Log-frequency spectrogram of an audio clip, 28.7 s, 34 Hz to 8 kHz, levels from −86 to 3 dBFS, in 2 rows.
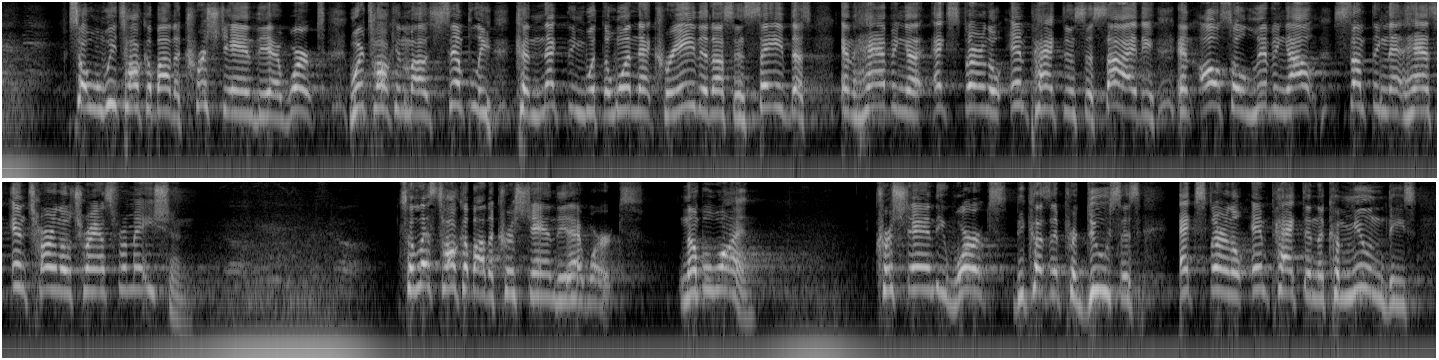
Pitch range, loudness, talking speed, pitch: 255-295 Hz, -27 LUFS, 125 wpm, 275 Hz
